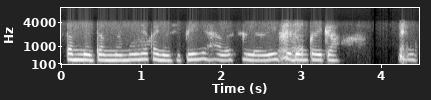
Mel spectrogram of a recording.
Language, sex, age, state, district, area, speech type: Manipuri, female, 18-30, Manipur, Kangpokpi, urban, conversation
